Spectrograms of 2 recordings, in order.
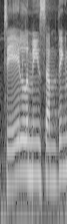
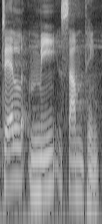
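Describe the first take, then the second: First: "tell" raised and stretched like "tale"; wrong long vowel. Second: Slow, with short e in "tell". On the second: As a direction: keep "tell" brief, spacing the words. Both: Shown as a demonstration. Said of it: "नहीं बोलते".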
